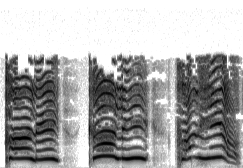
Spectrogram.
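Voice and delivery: high, loud wailing call; little boy calling. Acted. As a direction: shout for the pig like a toddler. Toddler calling for pig.

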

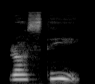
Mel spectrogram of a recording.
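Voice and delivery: ordinary delivery

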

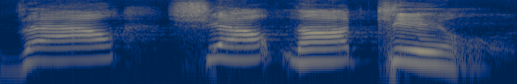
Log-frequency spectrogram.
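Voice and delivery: slow, weighty scripture reading; slow solemn quote. Shown as a demonstration. Preacher quotes the commandment slowly and solemnly. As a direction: lay out each word slowly. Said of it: "right there in the commandments".

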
